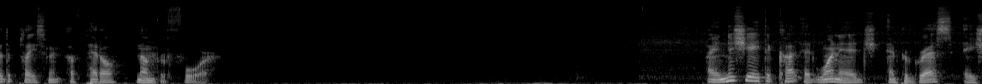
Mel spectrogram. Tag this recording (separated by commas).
Speech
